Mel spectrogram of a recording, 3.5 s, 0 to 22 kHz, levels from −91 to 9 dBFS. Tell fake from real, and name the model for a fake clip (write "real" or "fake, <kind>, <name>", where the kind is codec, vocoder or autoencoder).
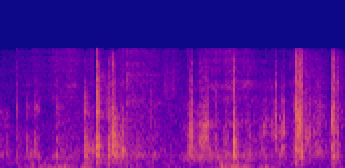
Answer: real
